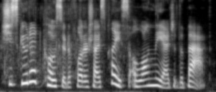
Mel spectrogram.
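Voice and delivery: plain reading voice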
